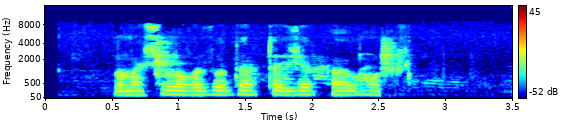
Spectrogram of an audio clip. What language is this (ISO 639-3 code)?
pus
